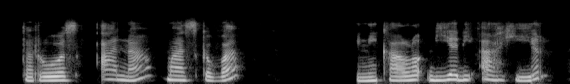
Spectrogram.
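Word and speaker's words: Москва: Terus Ana, Moskva, ini kalau dia di akhir, terus ingat-ingat aja kalau misalnya ada O sebelum kata yang ditekan ini, dibacanya A. Ana, Ana, Moskva, Moskva, baca A.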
